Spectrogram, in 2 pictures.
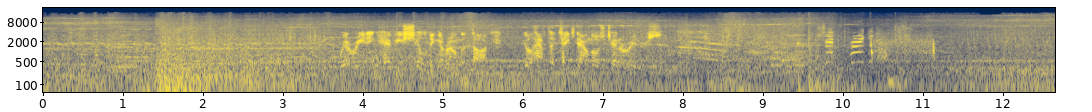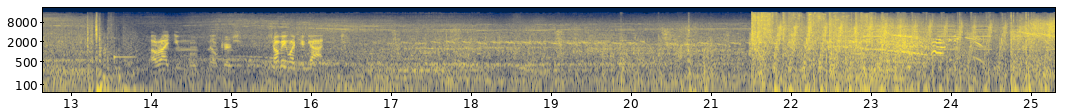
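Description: A starfighter's engines roar steadily.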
